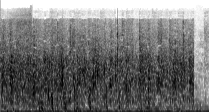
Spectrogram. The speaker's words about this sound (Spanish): Aplausos para el Cacas. No sé quién demonios es el Cacas, pero aplausos para el pinche Cacas.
